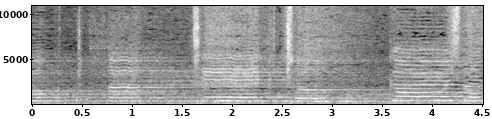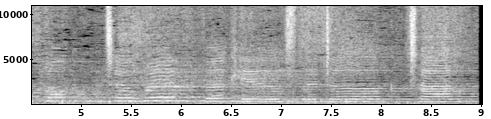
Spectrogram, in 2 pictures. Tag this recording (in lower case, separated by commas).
music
